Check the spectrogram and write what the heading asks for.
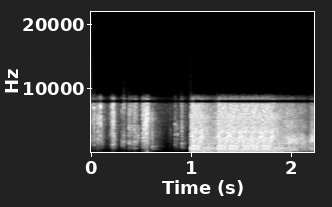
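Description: Sound effect of automatic gunfire. A few scattered clicks come first, then about a second in a loud, rapid burst of shots begins and keeps going.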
